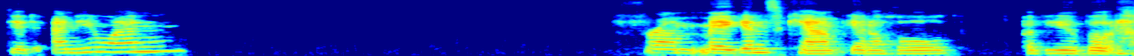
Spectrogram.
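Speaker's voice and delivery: ordinary talk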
